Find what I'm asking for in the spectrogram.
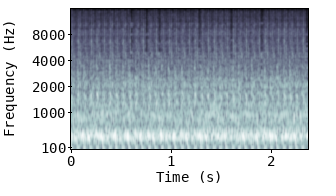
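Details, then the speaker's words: Honda CT110 small single after head gasket replacement, started briefly before cooling (clearances are set cold): quick light tap-tap-tap on every beat, excessive valve clearances, not cam chain rattle. "can you hear that characteristic tap tap tapping sound"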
